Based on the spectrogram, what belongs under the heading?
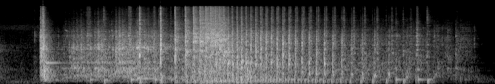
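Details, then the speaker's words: Lowe's 1442 mower, 14 hp, choke held on because the cable is broken, after finding a piece missing from the top of a valve stem: the starter cranks, then the engine fires and runs briefly with quick, slightly uneven popping before shutting off, so it runs. "so we got to hear it crank over by the key which means that this is gonna be a running engine"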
